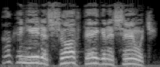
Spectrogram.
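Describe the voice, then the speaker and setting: On a muffled old radio recording, a cheeky waiter with a high, gravelly croak. The voice sounds hoarse and broken, as if the throat were damaged, and keeps needling for a tip. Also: male voice, a little fast, pushed and bright, a little hiss or hum, heavily acted. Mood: deadpan. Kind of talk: old-time radio comedy character acting.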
